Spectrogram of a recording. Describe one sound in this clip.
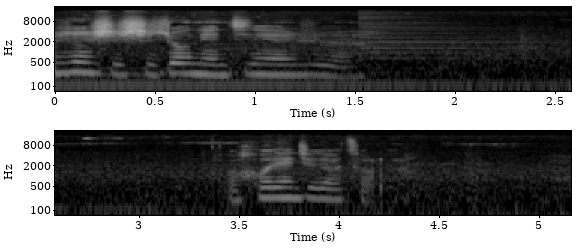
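A young woman speaks softly and calmly nearby.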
